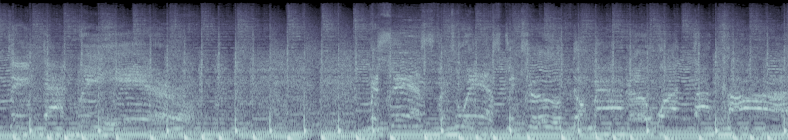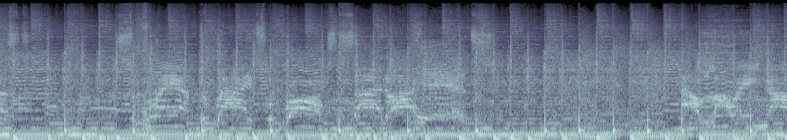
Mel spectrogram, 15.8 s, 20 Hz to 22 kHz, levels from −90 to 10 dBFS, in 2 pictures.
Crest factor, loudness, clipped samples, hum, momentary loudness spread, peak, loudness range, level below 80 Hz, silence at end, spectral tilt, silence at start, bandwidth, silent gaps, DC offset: 10 dB; -11 LUFS; under 0.1%; none; 3 LU; 0 dBFS; 1 LU; -16 dBFS; 0 s; -4 dB/octave; 0 s; 20 kHz; none; under 0.1%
